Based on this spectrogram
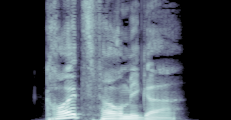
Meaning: inflection of kreuzförmig: 1. strong/mixed nominative masculine singular 2. strong genitive/dative feminine singular 3. strong genitive plural
- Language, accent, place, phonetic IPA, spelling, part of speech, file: German, Germany, Berlin, [ˈkʁɔɪ̯t͡sˌfœʁmɪɡɐ], kreuzförmiger, adjective, De-kreuzförmiger.ogg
